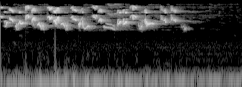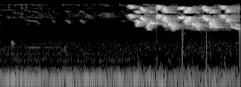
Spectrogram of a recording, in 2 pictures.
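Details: Yellow-throated bunting (Emberiza elegans), song: a high, fast, twittering phrase of thin chirps, a pause, then a second phrase; no other sounds.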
